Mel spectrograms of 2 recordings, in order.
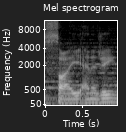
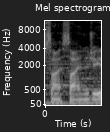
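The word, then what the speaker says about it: Psynergy: But synergy is the magic in this world, or you can pronounce it synergy if you want, but I've always read it as psy-energy, so synergy.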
